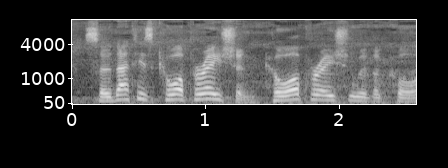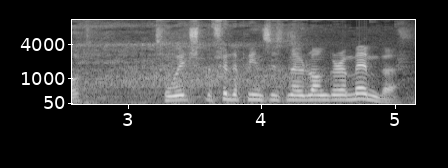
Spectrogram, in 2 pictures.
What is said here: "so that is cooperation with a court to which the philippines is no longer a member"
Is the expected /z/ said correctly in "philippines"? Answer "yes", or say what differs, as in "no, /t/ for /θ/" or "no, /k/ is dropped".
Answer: yes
